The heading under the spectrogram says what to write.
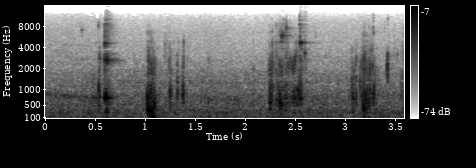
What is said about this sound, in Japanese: お茶を飲みます。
